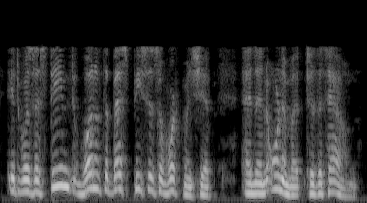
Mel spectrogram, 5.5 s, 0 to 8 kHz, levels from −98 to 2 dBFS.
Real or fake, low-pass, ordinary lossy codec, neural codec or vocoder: real; 7.2 kHz; AAC, 16 kbps; none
